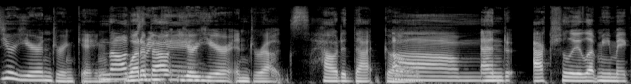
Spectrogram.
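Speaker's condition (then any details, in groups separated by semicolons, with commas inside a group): No condition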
